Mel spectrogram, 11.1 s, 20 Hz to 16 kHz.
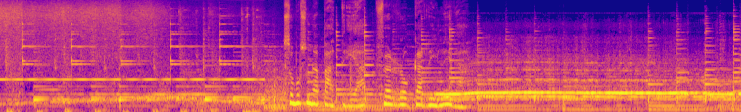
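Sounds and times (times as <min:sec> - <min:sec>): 
sustained train steam whistle: 0:00.0 - 0:04.2, 0:07.0 - 0:11.1
rhythmic clatter of train wheels: 0:00.0 - 0:06.3
speech: 0:04.4 - 0:07.2.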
